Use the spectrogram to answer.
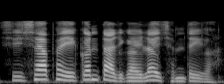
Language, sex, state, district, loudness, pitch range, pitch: Wancho, female, Arunachal Pradesh, Longding, -20 LUFS, 155-215 Hz, 185 Hz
